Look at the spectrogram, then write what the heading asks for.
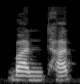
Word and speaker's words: บรรทัด: บรรทัด first syllable mid tone bun like Nam already pointed out, right? And bun, so it's boy my middle consonant, bun mid tone, tat high tone because ทอทหาร low consonant dead syllable and short vowel, tat bun tat bun tat.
